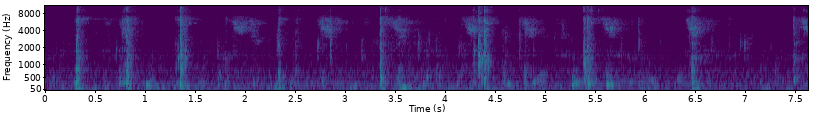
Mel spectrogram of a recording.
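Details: Morning feeding of Eurasian tree sparrows, with sharp tapping and pecking clicks about once a second mixed with brief high chirps and a faint murmur.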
